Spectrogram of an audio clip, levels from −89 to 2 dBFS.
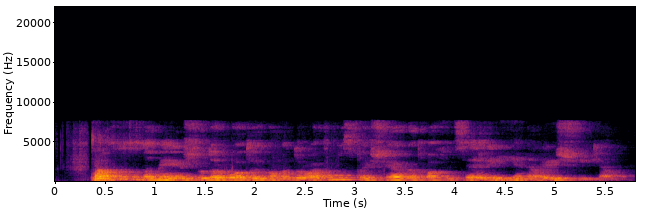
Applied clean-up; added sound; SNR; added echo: neural separator model SepFormer DNS4.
